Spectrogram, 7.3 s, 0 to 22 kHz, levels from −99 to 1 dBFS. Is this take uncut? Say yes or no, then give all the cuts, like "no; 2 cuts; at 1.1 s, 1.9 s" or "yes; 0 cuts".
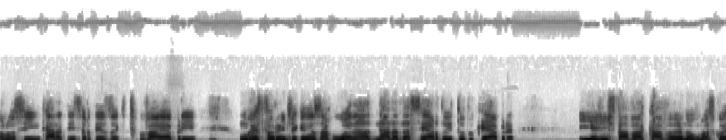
yes; 0 cuts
